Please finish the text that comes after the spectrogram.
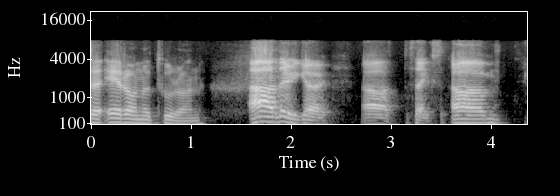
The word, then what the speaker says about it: Eran ud Turan: No one knows how to pronounce it. It's Eran or Turan.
